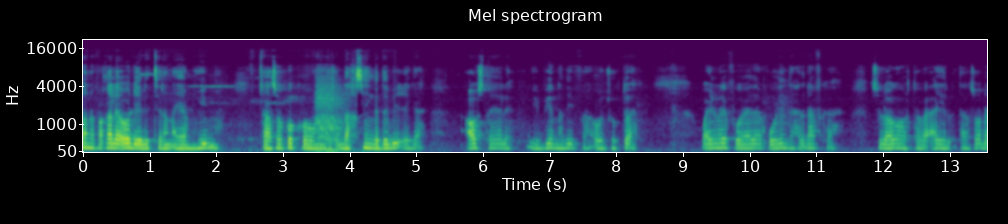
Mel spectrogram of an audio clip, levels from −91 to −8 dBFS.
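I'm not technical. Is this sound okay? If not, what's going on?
No. At 4.68 s there's a sudden gain jump: the volume setting was likely changed in one instant instead of being eased in. From there to the end, the speech and the background noise both drop together to a clearly quieter level.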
